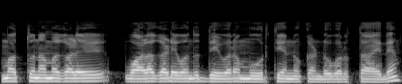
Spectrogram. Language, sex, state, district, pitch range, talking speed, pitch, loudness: Kannada, male, Karnataka, Bidar, 130-145 Hz, 135 wpm, 140 Hz, -12 LUFS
